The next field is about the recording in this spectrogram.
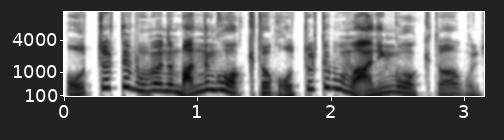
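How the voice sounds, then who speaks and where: A man's voice: high-pitched, huge pitch swings, quick pace, darkish tone, no echo, clean studio sound. A young man recapping a TV show episode in a casual, chatty way, laughing often and acting out what people said. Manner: chatty, laughs often, acts out quoted lines. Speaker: TV show reviewer.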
